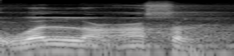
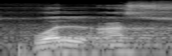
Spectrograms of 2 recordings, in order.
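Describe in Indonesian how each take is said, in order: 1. Bunyi r di akhir diucapkan dengan jelas. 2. Bunyi r di akhir dihilangkan. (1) "tapi wal 'asr" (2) "jangan dibaca wal as, sehingga shotnya kebaca jelas tapi ro-nya hilang"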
